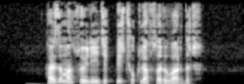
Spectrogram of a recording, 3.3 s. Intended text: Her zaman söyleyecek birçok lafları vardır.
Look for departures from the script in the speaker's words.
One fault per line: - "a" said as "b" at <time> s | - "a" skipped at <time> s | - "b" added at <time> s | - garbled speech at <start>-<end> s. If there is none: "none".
none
